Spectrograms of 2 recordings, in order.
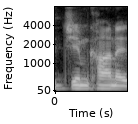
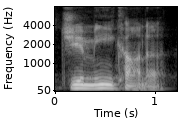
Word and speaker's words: Gymkhana: The way that it's spelled in the Ken Block thing, I think the Gymkhana is correct, but it was always Jimmy Khana whenever it was at the Scout Ranch.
